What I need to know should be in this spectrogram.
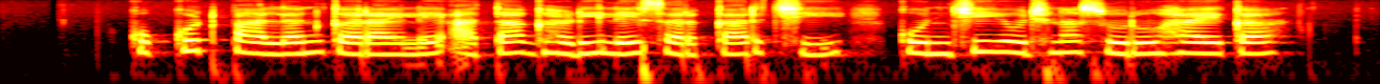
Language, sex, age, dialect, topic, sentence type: Marathi, male, 18-24, Varhadi, agriculture, question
